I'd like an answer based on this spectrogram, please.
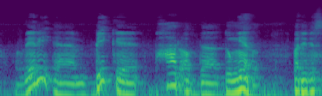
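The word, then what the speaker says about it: སྡུག་བསྔལ: covering the whole what in Tibetan what we want to say dukngel. Sort of like a duk, kind of like a what is the first syllable? Duk, like a dungel. There are two syllables, duk and ngel.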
